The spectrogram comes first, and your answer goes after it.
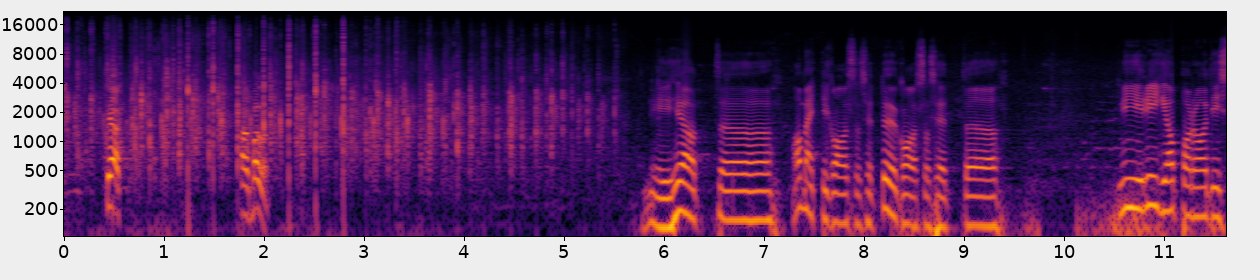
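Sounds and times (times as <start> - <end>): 
audience applause: 0.0 - 5.7
speech: 0.4 - 0.8, 1.8 - 2.3, 5.8 - 9.5, 10.6 - 11.6.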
